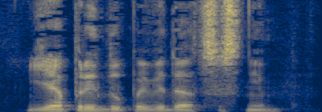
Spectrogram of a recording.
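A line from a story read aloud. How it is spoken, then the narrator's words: Quiet. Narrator (Russian): тихо сказала Кетрикан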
